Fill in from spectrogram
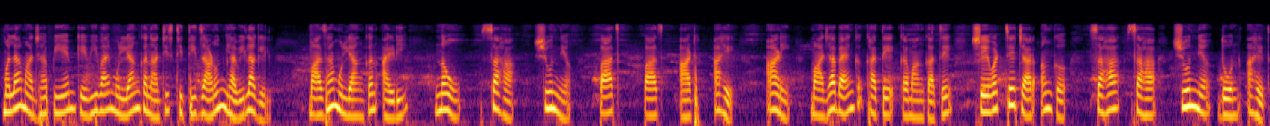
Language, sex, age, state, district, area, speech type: Marathi, female, 30-45, Maharashtra, Pune, urban, read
